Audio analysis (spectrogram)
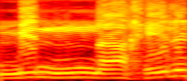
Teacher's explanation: hukumnya dibaca idgham bihunna, artinya masuk dengan mendengung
